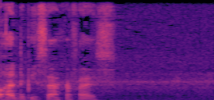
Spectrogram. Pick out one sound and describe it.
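A young woman speaks briefly and close up into a microphone.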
